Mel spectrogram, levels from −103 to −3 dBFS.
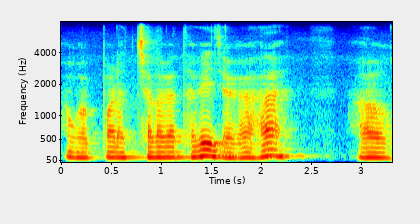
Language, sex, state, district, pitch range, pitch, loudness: Chhattisgarhi, male, Chhattisgarh, Bastar, 105-135 Hz, 110 Hz, -18 LUFS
